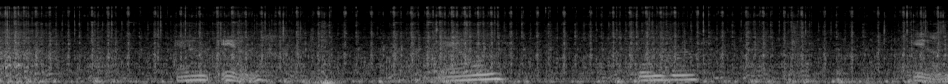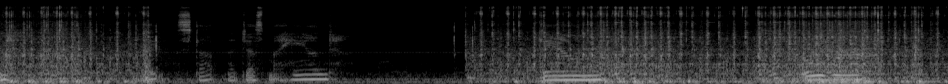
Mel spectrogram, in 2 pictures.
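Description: A sewing machine hums and stitches rapidly.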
